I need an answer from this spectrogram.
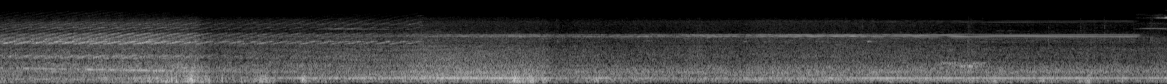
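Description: A London Northwestern Railway electric multiple unit draws into the platform and slows to a stop, with a few clunks in the first five seconds. It then stands with a steady electrical whine and hum from its onboard equipment.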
